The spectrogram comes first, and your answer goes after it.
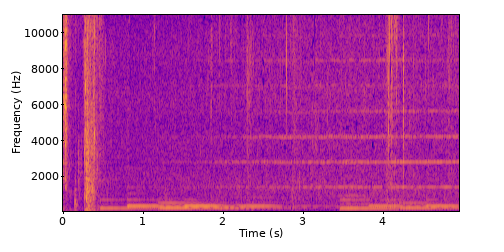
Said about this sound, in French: Allez, on va quitter cette surtout grange. La double porte pour, justement, rentrer par le haut. Hop là. Voilà, on referme en quatre.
